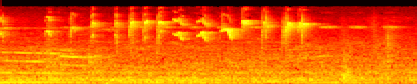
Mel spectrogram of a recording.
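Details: A captive Van Hasselt's sunbird, singing readily on simple care, gives a thin, very high twittering song of quick sharp chips and short trills, several per second, over a faint low hum.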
